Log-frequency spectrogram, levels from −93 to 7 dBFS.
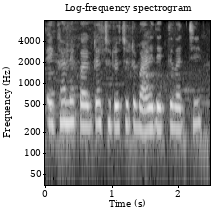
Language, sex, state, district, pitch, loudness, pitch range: Bengali, female, West Bengal, Alipurduar, 250 Hz, -14 LUFS, 235-265 Hz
